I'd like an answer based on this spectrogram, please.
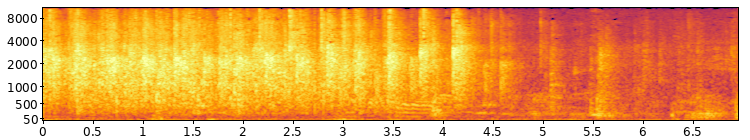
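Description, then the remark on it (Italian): An audience at an evening history talk applauds an engineer who helped fit out the ship Exodus, with dense, sustained clapping that stays loud for about four seconds, then thins out into scattered claps and fades toward the end. “Quindi io farei anche un doppio applauso, scusate.”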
